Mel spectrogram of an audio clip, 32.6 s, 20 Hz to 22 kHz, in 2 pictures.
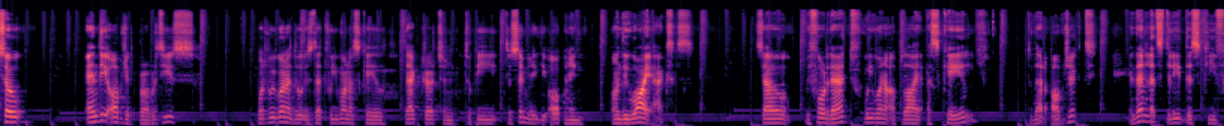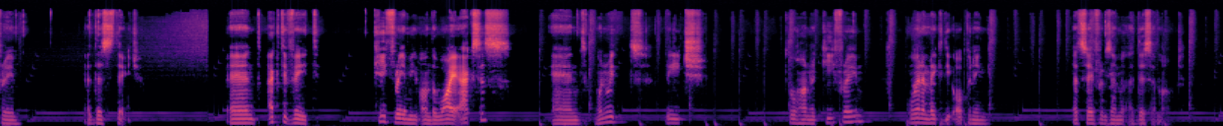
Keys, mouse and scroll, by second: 0.4 middle click, 2.6 click, 4.4 click, 9.1 ctrl+z, 12.3 ctrl+a, 15.0 click, 15.7 x, 17.4 click, 21.1 click, 23.9 click, 25.3 KP_0, 27.6 click.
